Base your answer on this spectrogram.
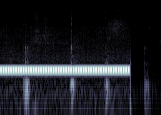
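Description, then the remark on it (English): A phone line ringing on an outgoing call: one steady, loud electronic ringback tone holds for about two seconds, then cuts off abruptly, leaving faint background rustle. “Answer that phone.”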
